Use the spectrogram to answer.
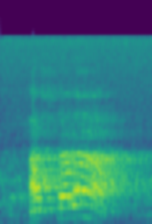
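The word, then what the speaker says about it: الصلاة: যে ব্যক্তি দেখছে অবশ্যই সে আলেম দাবি করছে আসসালাতুল জান্নাত নামাজ বেহেশতে মারাত্মক ভুল হাদিস সত্য হাদিস সত্য ওই ব্যক্তি মারাত্মক ভুল করছে এই বিষয়ের বছরের মধুর আরবি জ্ঞান তার নাই কেন আছে আসসালাত জান্নাত আসসালাতের মধ্যে আলিফ লাম সোদ তারপরে লাম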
